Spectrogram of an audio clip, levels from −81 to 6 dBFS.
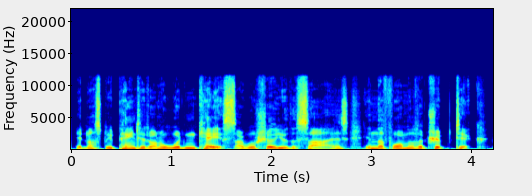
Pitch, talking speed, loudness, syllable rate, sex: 120 Hz, 255 wpm, -18 LUFS, 5.8 syllables/s, male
